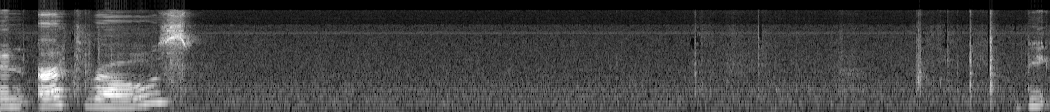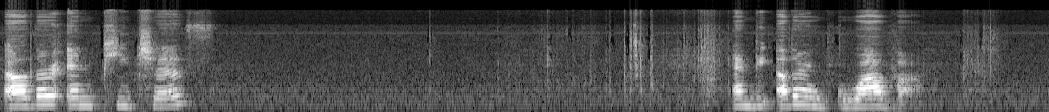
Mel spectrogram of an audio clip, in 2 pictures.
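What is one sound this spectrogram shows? Cardboard packaging rustles in a young woman's hands.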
